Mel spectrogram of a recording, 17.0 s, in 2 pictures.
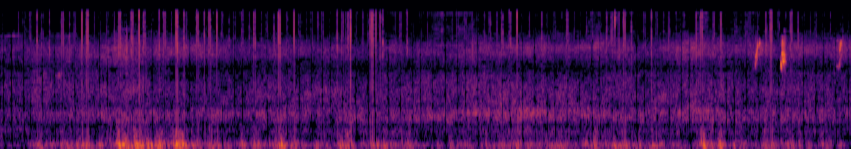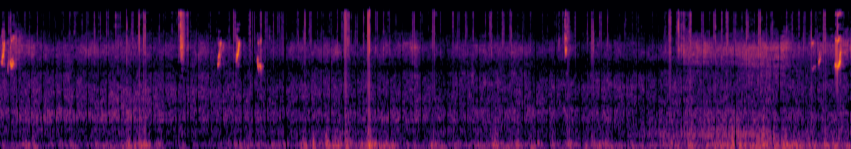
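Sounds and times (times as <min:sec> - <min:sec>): high bird chirps: 0:07.5 - 0:08.7, 0:10.7 - 0:11.2, 0:16.6 - 0:17.0.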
